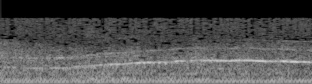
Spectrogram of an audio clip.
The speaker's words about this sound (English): Fire engine?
